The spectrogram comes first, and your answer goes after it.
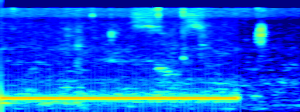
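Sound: telephone dial tone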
